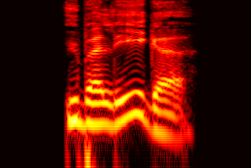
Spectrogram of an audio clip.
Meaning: inflection of überlegen: 1. first-person singular present 2. first/third-person singular subjunctive I 3. singular imperative
- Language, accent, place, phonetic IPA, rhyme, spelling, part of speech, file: German, Germany, Berlin, [ˌyːbɐˈleːɡə], -eːɡə, überlege, verb, De-überlege.ogg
